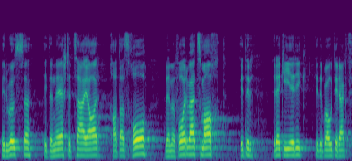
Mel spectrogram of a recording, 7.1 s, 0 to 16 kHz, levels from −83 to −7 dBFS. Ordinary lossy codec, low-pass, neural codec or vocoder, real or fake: none; 7.2 kHz; codec, 16 kHz, 8 kbps, FreqCodec, larger model; fake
